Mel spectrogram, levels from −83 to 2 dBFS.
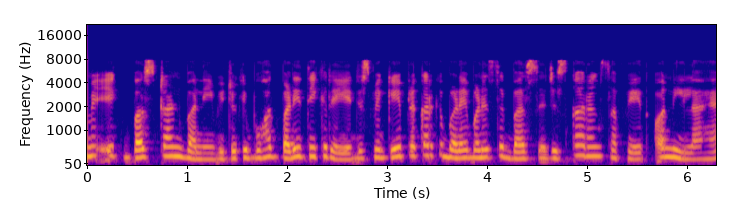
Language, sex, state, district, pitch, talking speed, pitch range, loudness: Hindi, female, West Bengal, Dakshin Dinajpur, 220 Hz, 275 wpm, 200-255 Hz, -19 LUFS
